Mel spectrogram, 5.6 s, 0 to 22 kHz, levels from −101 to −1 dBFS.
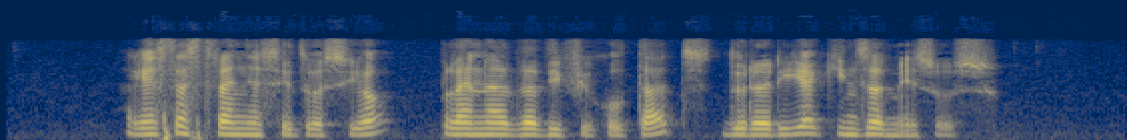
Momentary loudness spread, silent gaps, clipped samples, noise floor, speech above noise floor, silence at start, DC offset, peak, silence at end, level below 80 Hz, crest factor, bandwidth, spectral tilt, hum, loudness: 9 LU; none; under 0.1%; -71 dBFS; 46 dB; 0.65 s; under 0.1%; -4 dBFS; 0.7 s; -54 dBFS; 22 dB; 7.2 kHz; -4.5 dB/octave; none; -26 LUFS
